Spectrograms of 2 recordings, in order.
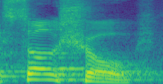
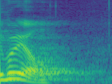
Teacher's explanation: the second syllable is the syllable AL, that many people will pronounce ow, but it should be pronounced all, very closed.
